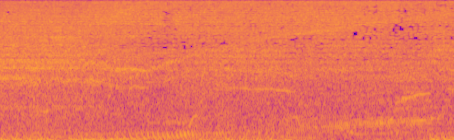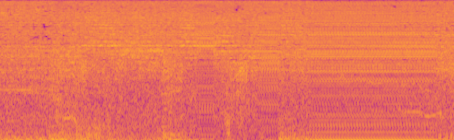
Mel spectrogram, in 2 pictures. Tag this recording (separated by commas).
Music, Vibration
